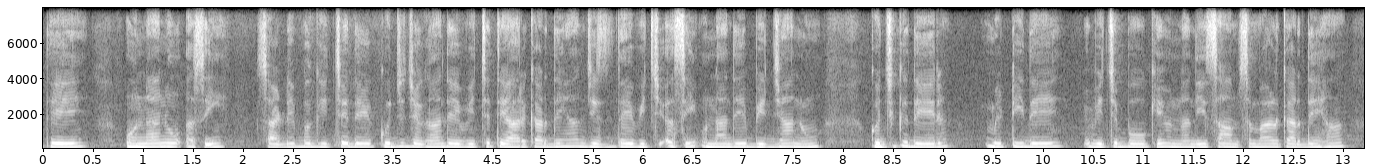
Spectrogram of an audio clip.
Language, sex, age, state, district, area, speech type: Punjabi, male, 18-30, Punjab, Fatehgarh Sahib, rural, spontaneous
